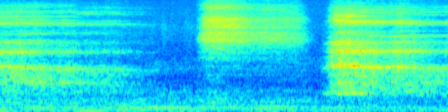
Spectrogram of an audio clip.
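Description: A man's long, emphatic breaths out through the mouth while doing abdominal crunches: one breath out ends about three seconds in, then after a short quiet pause for the breath in, another starts near the five-second mark. It is paced breathing: in for two counts, out for four, with the exhale used to contract the abdominals and lift the shoulders.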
